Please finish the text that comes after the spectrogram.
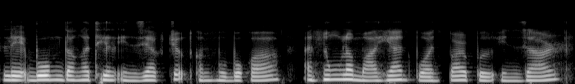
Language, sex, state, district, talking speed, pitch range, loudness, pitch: Mizo, female, Mizoram, Aizawl, 200 wpm, 185-205 Hz, -17 LUFS, 200 Hz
